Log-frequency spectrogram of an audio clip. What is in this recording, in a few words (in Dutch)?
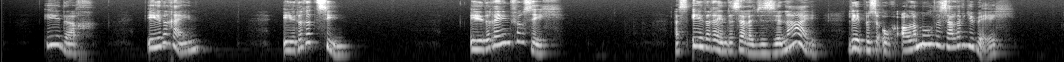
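iedereen, Limburgse gesproken woordenboeken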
